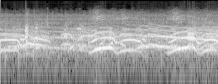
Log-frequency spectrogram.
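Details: Golden jackals howling in a group chorus: many overlapping wavering, sliding wails at mid pitch rise and fall together, with brief yipping notes and no steady background noise.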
